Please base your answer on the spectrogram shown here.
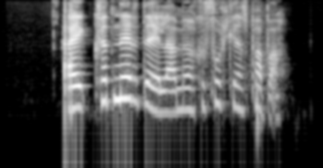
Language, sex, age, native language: Icelandic, female, 12, Icelandic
